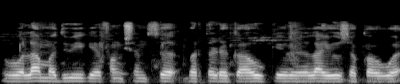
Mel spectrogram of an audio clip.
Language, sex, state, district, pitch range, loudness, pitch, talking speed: Kannada, male, Karnataka, Dharwad, 140-145 Hz, -16 LUFS, 145 Hz, 150 wpm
